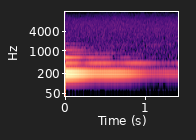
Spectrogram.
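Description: Acoustic guitar 5th string plucked once at the 7th fret, a single clear sustained note ringing close and fading gently over a second and a half.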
